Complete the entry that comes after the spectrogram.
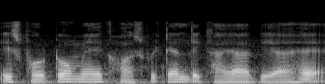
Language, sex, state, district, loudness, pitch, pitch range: Hindi, male, Jharkhand, Ranchi, -17 LUFS, 105 Hz, 95-120 Hz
